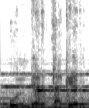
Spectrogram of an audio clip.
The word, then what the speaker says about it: Undertaker: me daba miedo era el undertaker se pronuncia under taker o como le decían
